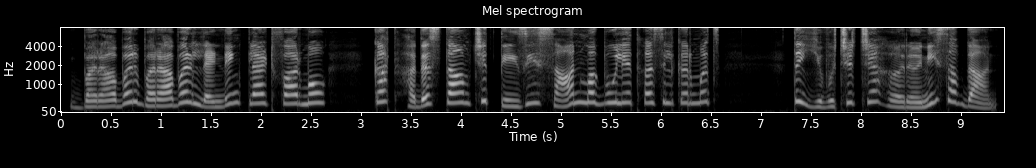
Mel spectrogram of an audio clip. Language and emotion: Kashmiri, surprised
